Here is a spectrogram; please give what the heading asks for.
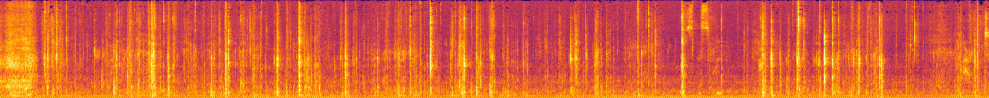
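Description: Rapid, uneven clicking of keys on a computer keyboard, continuous for the whole stretch, with bursts of quicker taps and brief pauses over a low background hum.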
